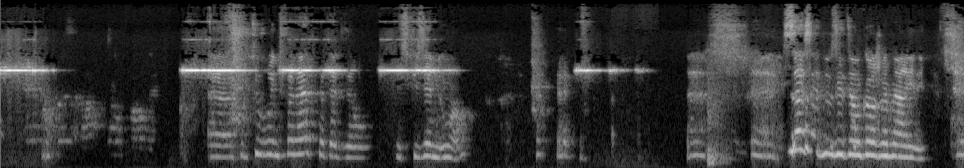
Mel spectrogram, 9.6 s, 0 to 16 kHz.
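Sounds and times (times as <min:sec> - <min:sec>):
smoke detector alarm beeping: 0:00.0 - 0:00.7, 0:01.8 - 0:04.7, 0:05.7 - 0:06.6
speech: 0:02.6 - 0:06.0, 0:06.9 - 0:09.6.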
